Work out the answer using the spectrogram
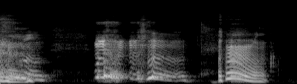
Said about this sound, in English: I'm going to clear my throat for this exciting exciting summary.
